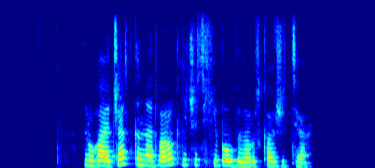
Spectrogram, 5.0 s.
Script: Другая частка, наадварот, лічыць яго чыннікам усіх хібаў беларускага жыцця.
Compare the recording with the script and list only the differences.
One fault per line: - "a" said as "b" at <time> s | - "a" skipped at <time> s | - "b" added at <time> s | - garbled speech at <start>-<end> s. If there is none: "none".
- "яго чыннікам усіх" skipped at 2.6 s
